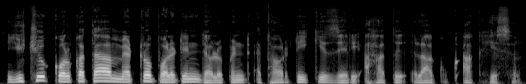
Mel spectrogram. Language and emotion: Kashmiri, neutral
